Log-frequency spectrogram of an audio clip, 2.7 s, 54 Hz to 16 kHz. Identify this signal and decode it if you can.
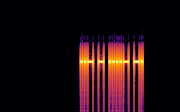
Morse code, heard as a keyed tone, about 44 wpm, 700 Hz. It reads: UT4N
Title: All Cut Numbers - 4-Digit 45wpm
